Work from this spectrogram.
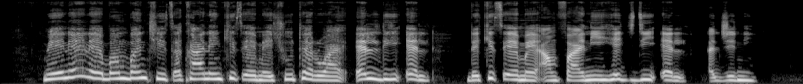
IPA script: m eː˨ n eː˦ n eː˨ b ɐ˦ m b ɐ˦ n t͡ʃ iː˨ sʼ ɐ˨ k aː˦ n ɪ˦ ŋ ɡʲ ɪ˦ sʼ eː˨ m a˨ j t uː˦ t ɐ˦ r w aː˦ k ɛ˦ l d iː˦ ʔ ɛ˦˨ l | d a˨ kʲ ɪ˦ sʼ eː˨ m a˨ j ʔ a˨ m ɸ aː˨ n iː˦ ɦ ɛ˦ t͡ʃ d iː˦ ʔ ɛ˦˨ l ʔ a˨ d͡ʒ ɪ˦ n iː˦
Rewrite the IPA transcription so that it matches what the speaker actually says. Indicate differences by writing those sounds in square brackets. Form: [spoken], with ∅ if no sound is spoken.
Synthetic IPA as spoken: m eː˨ n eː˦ n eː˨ b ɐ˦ m b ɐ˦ n t͡ʃ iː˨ sʼ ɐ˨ k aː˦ n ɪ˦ ŋ [kʲ] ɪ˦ sʼ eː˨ m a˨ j [t͡ʃ] uː˦ t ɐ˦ r w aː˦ [ʔ] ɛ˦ l d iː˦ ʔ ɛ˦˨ l | d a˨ kʲ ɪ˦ sʼ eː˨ m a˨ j ʔ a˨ m ɸ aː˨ n iː˦ ɦ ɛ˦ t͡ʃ d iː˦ ʔ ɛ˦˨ l ʔ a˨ d͡ʒ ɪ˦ n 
